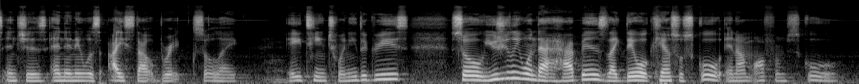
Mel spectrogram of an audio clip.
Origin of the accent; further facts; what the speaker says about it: New York City, New York, United States; I'm coming from New York City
